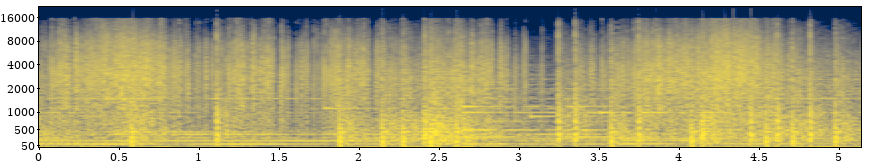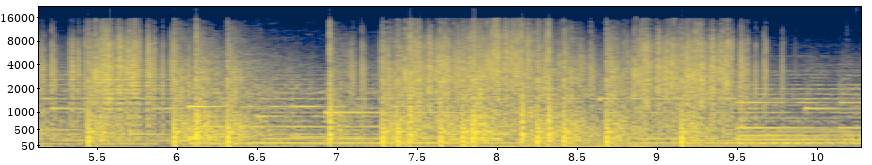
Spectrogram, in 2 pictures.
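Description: Fireworks bursting and crackling in quick, irregular bangs, over music with long held notes.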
